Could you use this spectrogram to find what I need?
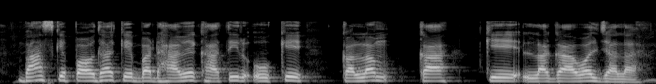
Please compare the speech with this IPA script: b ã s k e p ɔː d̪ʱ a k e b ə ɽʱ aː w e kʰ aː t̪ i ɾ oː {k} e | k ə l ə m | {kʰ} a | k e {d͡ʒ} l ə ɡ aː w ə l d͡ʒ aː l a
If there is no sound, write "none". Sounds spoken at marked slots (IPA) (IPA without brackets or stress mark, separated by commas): k, k, none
